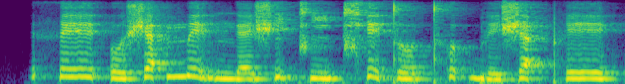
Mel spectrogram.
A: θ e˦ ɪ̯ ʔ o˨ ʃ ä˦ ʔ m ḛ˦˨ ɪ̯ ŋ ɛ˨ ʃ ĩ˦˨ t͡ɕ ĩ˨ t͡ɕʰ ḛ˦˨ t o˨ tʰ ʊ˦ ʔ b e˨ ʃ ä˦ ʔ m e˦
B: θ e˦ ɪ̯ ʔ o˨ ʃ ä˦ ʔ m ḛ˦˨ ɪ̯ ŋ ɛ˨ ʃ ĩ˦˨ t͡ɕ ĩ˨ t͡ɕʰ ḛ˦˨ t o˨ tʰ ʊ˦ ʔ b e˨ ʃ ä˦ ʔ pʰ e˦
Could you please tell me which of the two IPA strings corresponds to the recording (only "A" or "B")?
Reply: B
